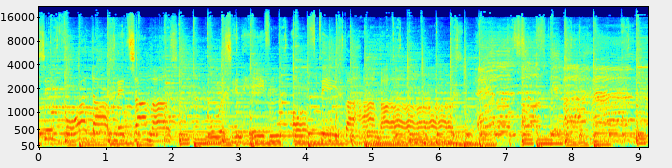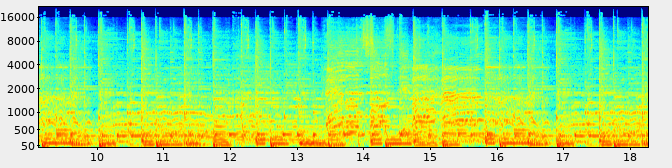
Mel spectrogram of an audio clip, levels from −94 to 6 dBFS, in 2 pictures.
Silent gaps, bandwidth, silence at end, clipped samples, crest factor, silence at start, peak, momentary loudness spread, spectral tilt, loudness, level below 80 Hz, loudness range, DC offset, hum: none; 19.5 kHz; 0 s; under 0.1%; 12 dB; 0 s; 0 dBFS; 3 LU; -5.5 dB/octave; -13 LUFS; -22 dBFS; 2 LU; under 0.1%; none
